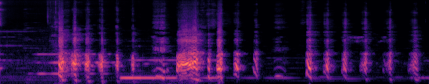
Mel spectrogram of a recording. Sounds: Laughter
